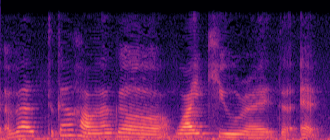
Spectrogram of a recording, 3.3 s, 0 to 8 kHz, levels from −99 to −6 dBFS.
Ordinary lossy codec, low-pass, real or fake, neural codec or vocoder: none; 7.2 kHz; fake; codec, 16 kHz in and 24 kHz out, 1 kbps, XY-Tokenizer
